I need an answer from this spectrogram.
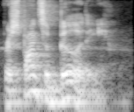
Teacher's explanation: So, the emphasis goes on the fourth syllable there.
